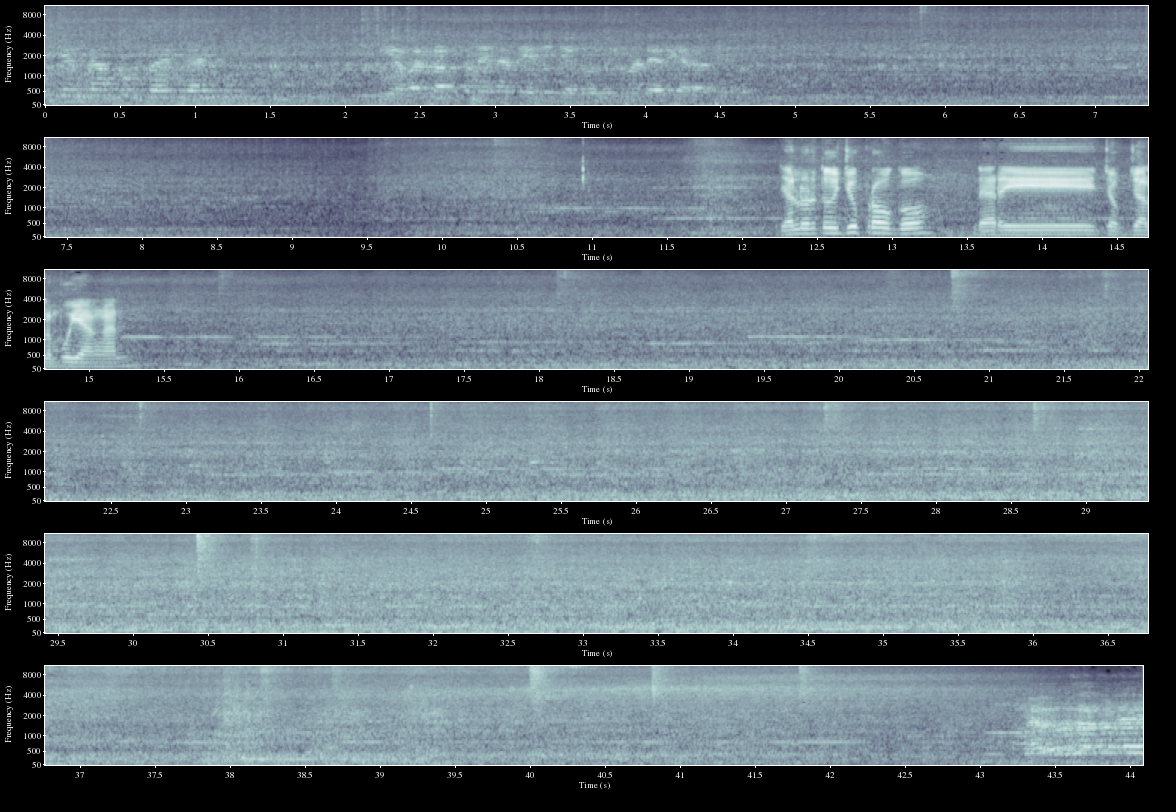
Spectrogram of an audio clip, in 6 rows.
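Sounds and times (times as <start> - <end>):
train engine rumble: 0.0 - 44.0
wheels clicking over rail joints: 21.6 - 39.4
high brake squeal: 28.8 - 44.0.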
